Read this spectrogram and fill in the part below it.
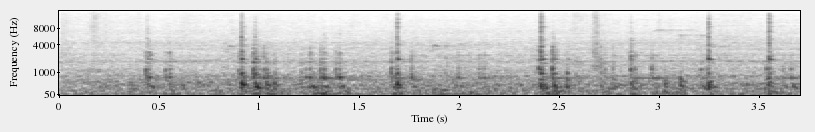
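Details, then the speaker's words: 1976 Mercury 1150 outboard lower unit, shaft turning after a Sierra water pump replacement. Sharp, irregular gear clicks and ticks come over a background hum. There is no up-down driveshaft play; clicking in the gearcase. "It's coming. It's very gear kick clicky, I guess you want to call it."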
